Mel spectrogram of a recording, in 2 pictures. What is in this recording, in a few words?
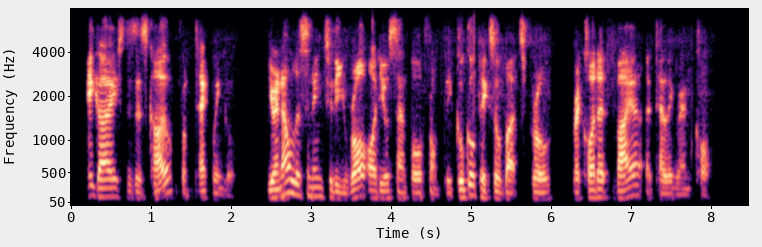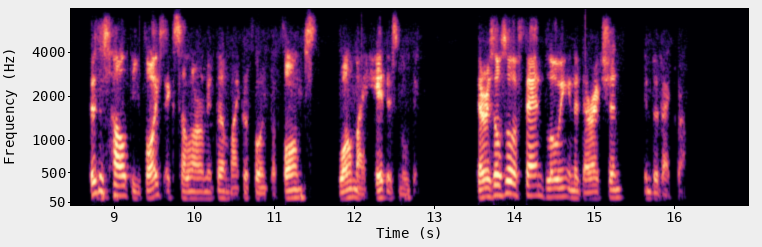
Google Pixel Buds Pro Audio Sample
